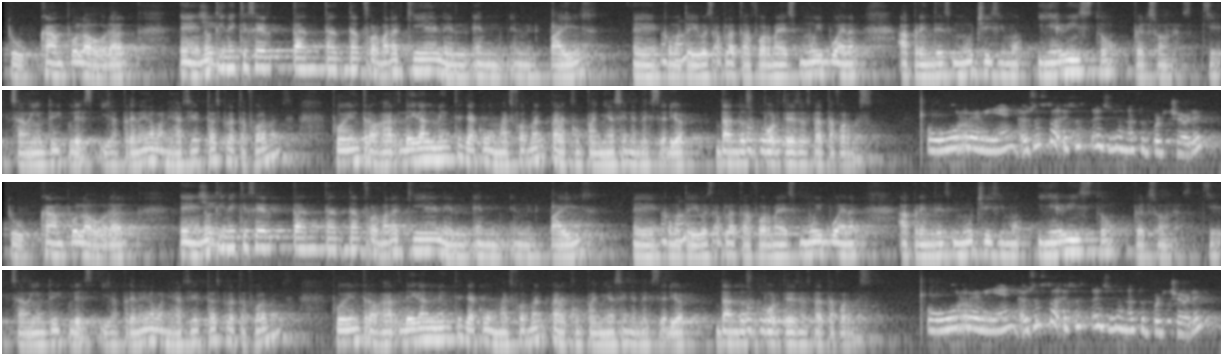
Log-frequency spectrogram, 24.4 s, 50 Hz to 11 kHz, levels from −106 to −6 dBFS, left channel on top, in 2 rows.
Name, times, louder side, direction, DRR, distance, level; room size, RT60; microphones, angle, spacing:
voice 1, 0.1-5.9 6.3-11.8 12.1-19.1 19.3-20.8, left 1 dB, 25° left, 7 dB, 1.6 m, -24 dB
voice 2, 19.6-20.0 21.4-24.2, left 1 dB, ahead, 2 dB, 1.3 m, -25 dB
25.5 x 18.5 x 7.2 m, 1.1 s
head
